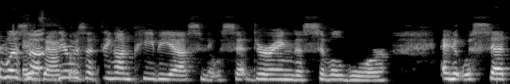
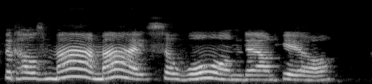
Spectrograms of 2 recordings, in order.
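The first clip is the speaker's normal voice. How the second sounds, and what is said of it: Exaggerated 1950s Georgia Southern accent. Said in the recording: “this very 1950s Georgia accent”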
